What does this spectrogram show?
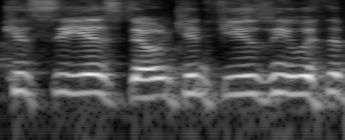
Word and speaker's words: Casillas: Without further ado, let's welcome Casillas to the show.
